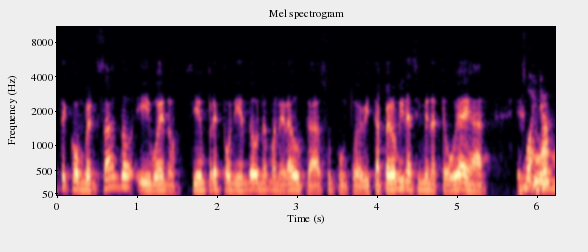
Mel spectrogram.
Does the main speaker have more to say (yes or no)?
yes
